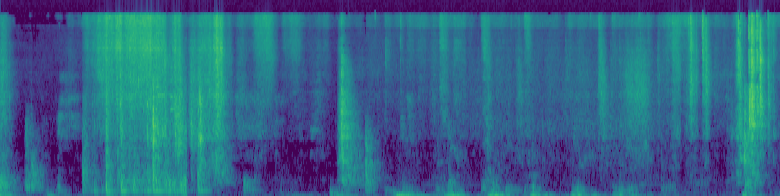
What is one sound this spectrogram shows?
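A thin metal sheet wobbles and rumbles as it is lifted.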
